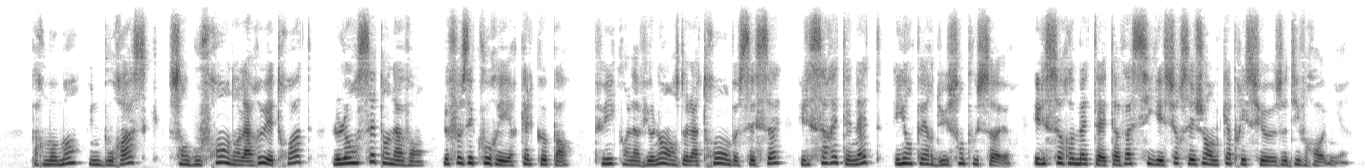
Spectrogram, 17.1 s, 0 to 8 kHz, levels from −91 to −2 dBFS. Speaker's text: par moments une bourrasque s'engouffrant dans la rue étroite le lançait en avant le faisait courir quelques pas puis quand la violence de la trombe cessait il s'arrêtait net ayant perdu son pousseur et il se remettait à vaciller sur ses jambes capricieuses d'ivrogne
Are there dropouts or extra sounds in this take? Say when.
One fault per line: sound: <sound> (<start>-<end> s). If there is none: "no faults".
no faults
